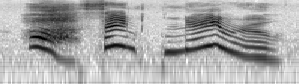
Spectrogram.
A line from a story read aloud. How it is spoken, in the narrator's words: Tattle exclaimed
